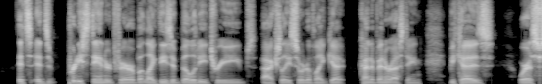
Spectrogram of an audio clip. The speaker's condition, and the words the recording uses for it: None; typical speech.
